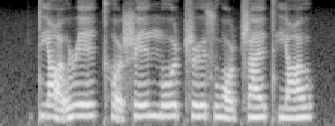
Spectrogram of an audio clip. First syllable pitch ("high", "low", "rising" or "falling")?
low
